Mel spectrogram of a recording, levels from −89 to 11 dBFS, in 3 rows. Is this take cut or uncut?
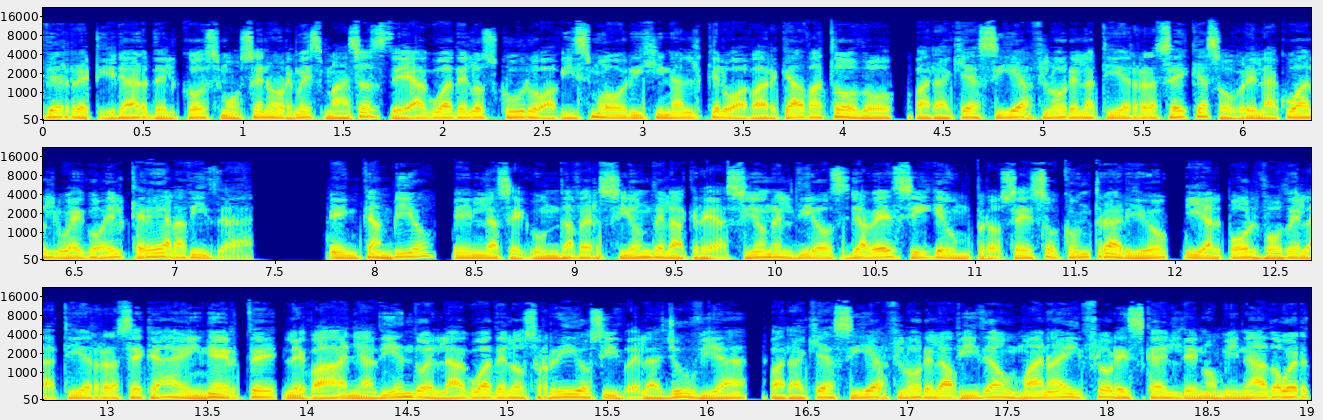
cut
